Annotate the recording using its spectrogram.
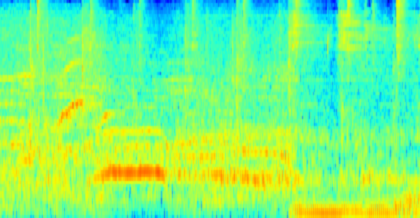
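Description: Live rock band playing in a large arena with the audience cheering and whooping over it; a held low note comes in about three seconds in.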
